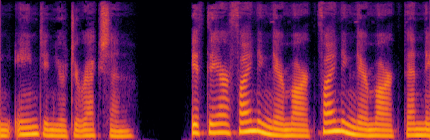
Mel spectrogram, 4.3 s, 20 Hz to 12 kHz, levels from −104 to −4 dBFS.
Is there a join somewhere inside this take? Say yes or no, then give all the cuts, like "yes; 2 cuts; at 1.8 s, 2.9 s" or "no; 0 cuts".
yes; 1 cut; at 3.2 s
